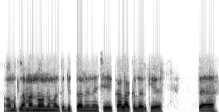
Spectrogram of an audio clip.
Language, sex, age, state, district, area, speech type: Maithili, male, 18-30, Bihar, Madhepura, rural, conversation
